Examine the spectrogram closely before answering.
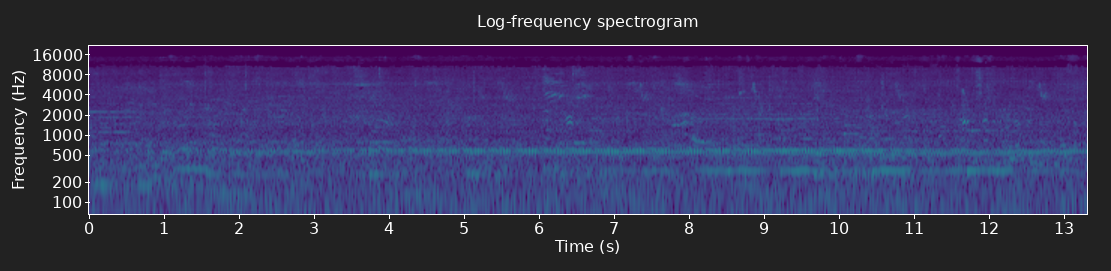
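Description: Footsteps of passers-by tap on paving outdoors.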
